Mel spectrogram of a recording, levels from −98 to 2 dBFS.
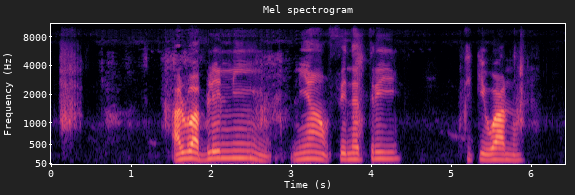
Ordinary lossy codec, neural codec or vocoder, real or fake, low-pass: Opus, 24 kbps; none; real; 9.9 kHz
